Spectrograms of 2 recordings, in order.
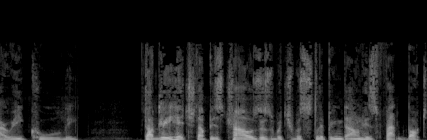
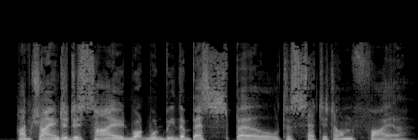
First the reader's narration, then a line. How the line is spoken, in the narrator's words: said Harry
